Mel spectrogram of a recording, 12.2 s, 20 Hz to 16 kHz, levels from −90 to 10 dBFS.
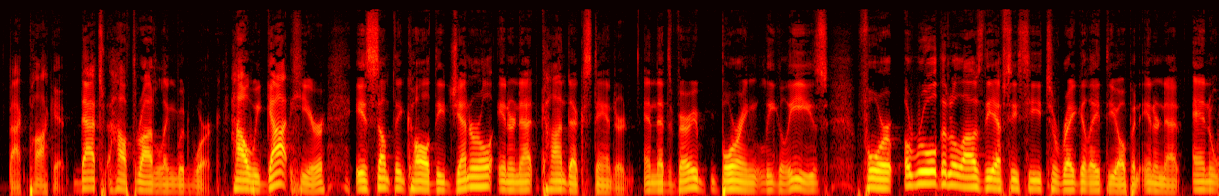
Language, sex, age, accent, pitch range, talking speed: English, male, 30-49, American, 90-120 Hz, 180 wpm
